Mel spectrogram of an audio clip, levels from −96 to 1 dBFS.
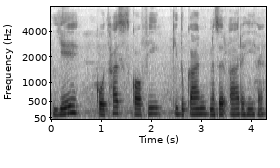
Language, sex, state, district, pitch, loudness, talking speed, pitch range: Hindi, male, Gujarat, Valsad, 140 Hz, -17 LUFS, 125 wpm, 140-155 Hz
